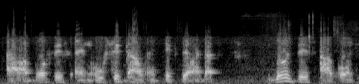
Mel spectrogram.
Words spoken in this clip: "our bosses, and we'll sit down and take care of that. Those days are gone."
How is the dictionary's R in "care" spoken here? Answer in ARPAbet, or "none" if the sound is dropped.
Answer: L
